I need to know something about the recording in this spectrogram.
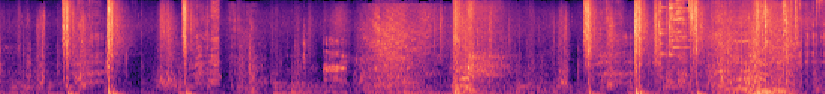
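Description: A beast grunts and squeals as it is hit.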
